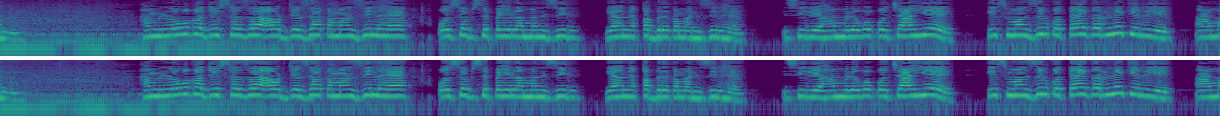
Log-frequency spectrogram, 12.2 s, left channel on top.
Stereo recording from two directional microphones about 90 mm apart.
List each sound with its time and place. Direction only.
1.4 s speech: 20° right (ahead or behind)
